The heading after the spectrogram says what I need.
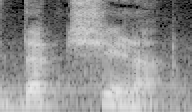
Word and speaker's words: Dakshina: In standard English, Dakshina. Dakshin.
